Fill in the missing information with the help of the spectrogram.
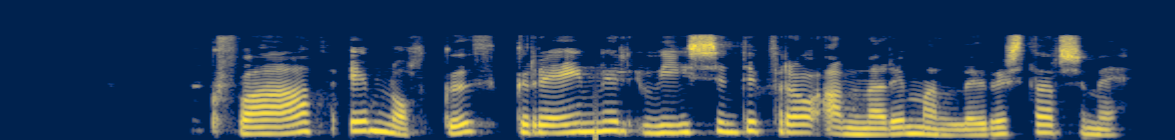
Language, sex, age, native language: Icelandic, female, 30-39, Icelandic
